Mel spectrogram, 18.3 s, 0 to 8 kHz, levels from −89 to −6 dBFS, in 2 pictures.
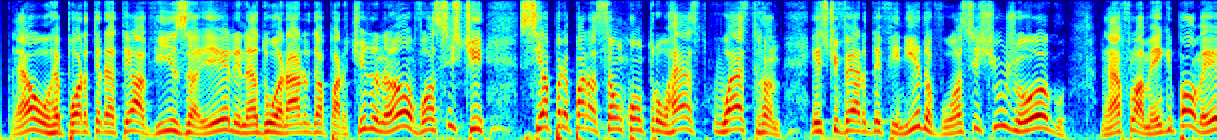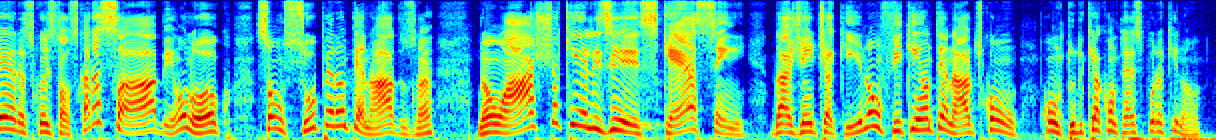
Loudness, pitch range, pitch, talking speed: -16 LUFS, 180-250 Hz, 205 Hz, 205 wpm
